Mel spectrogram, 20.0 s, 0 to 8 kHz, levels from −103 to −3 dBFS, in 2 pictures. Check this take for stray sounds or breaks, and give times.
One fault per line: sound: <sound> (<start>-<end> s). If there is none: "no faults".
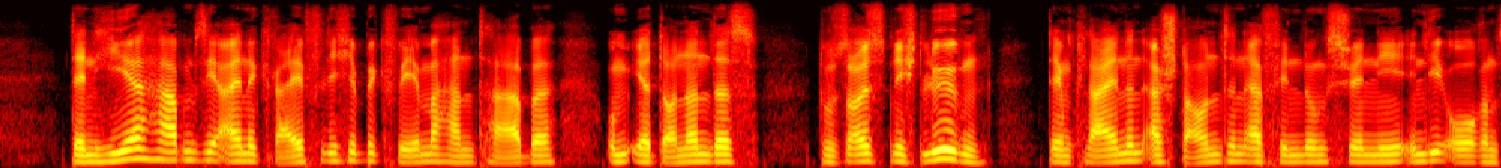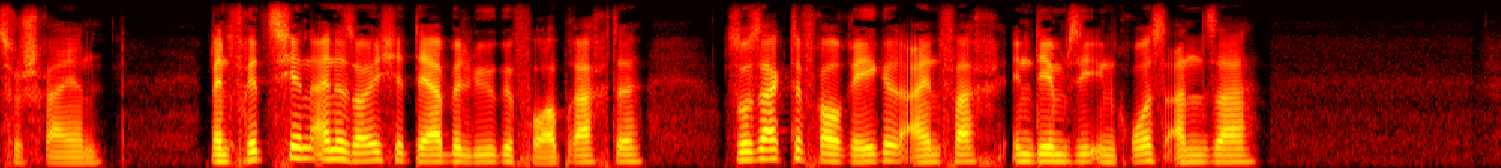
no faults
